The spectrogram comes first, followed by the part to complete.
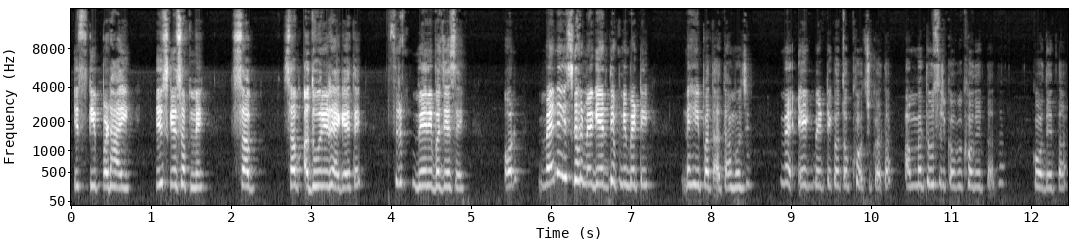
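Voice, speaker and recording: A woman's voice: high-pitched, moderate pace, sharp tone. A woman voicing a grief-stricken middle-aged father in a dubbed cartoon family drama, speaking in a pleading, heavy way. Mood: grieving.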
